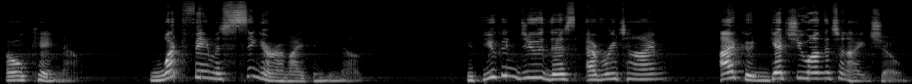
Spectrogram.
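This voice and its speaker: A woman's voice: on the high side, sing-song, a little slow, fairly bright tone, heavily acted. A woman voicing a dismissive, joking dad in a children's storybook, with a breezy manner. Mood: teasing. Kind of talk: storybook character voice.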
